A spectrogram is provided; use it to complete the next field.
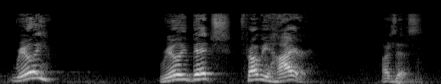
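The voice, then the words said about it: Yelling angrily. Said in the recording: “why I'm yelling at everybody like they're a fucking internet troll”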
